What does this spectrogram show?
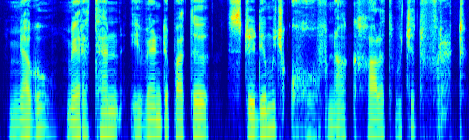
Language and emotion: Kashmiri, disgusted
